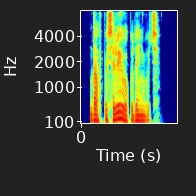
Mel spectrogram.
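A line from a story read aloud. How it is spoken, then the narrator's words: Weary request. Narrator (Russian): устало попросил Джастин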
